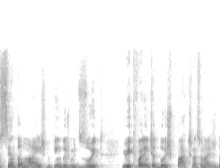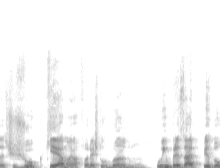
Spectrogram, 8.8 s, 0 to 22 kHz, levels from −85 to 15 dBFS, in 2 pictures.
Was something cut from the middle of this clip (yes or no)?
yes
